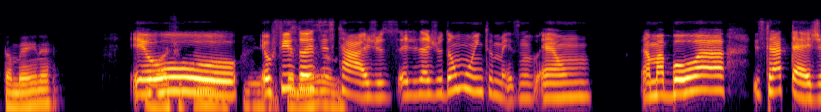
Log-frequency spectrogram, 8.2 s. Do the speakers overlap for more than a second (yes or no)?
yes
